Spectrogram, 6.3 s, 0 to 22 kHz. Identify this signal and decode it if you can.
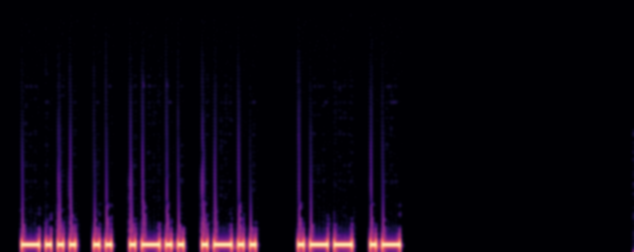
Morse code, heard as a keyed tone, about 20 wpm, 700 Hz. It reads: BILL WA
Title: K1USN SST QSO Practice - 20wpm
